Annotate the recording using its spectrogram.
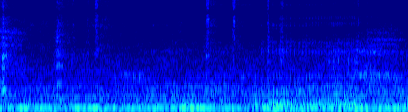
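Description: Faint clicks and rustles of trading cards being handled, over a steady low hum.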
